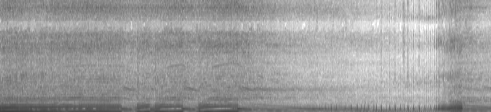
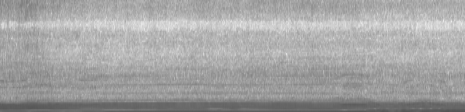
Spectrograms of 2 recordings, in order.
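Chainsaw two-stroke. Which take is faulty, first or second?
first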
